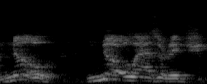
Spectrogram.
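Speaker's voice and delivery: loud, desperate, anguished, despairing scream. Voicing a man shaken off his prize in a fight: NPC screaming in despair. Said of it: "he's screaming now".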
